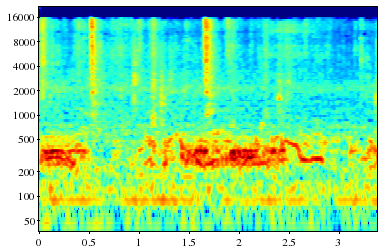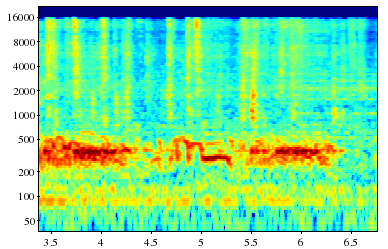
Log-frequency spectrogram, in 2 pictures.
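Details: Domestic fancy pigeons on a farm in Bangladesh cooing almost continuously, low throaty rolling phrases roughly every two seconds, overlapping and swelling, with a constant low background hum.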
